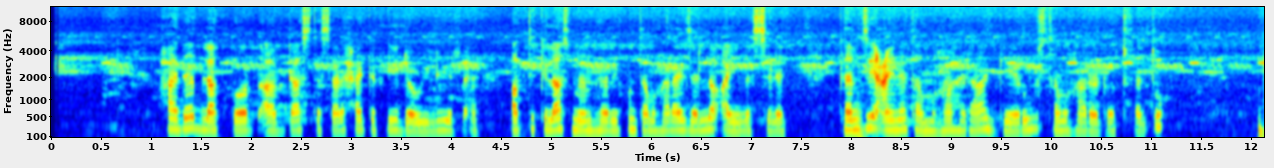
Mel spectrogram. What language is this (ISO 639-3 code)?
tir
